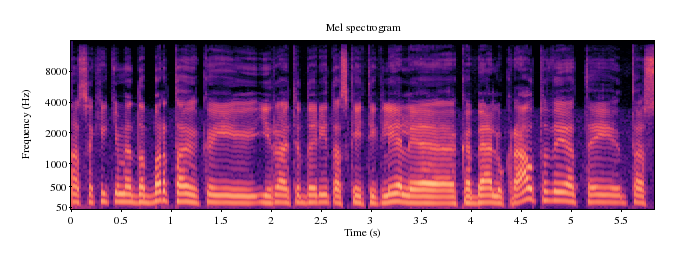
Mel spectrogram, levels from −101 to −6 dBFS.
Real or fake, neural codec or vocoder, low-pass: real; none; 14.4 kHz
